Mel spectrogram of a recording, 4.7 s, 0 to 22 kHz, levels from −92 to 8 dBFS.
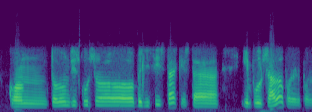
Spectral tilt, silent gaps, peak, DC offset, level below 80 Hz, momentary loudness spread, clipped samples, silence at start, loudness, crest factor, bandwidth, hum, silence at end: -6 dB/octave; none; -6 dBFS; under 0.1%; -66 dBFS; 8 LU; under 0.1%; 0.15 s; -23 LUFS; 16 dB; 4.7 kHz; none; 0 s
